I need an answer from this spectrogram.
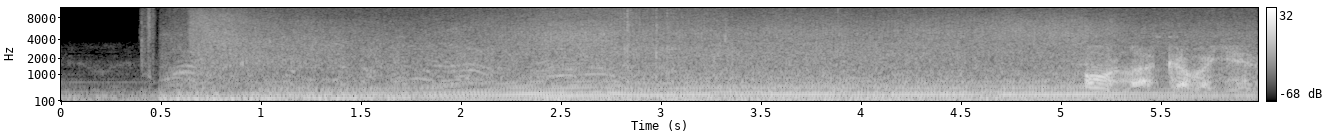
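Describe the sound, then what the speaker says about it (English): Motorcycle engine from the video game Ghost Recon Wildlands, a steady droning hum that rises in pitch as the bike speeds up, holding loud and continuous, with brief game noises near the end. "I'm riding the motorcycle."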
